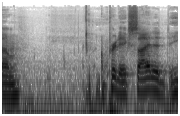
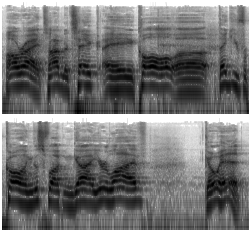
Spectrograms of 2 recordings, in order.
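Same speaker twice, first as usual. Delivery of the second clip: radio host voice; 4 semitones higher than usual. Acted. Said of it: "What do you think of my radio voice?".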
